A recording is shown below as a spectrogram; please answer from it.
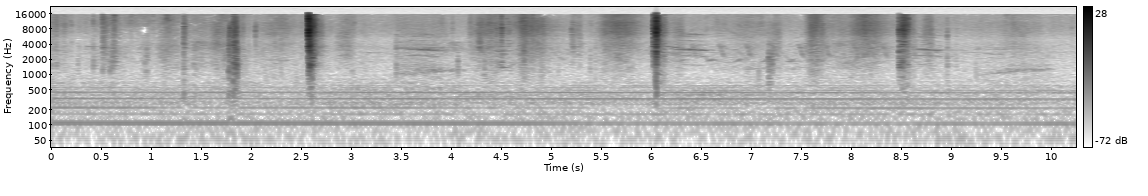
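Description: Shovel working soil, with a few sharp knocks, the loudest about two and a half and six seconds in, over a steady low machine hum; faint bird chirps in between.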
